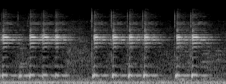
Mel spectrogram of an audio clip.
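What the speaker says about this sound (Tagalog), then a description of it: "ito yung ating busina, syempre." A Honda Click motorcycle horn honks in three rapid bursts of short beeps, each group of four or five close, loud toots, with a low steady engine idle underneath.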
